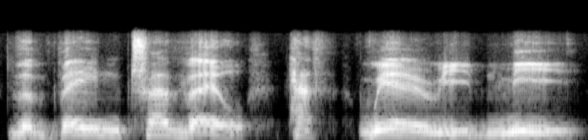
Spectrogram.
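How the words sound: Many syllables carry heavy stress in a row. "we can read it with an enormous amount, okay, of stressed syllables"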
